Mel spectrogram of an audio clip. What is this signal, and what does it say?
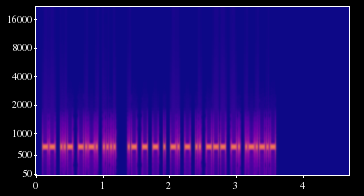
Morse code, heard as a keyed tone, about 44 wpm, 700 Hz. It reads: MUCH ATTENTION.
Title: Sentences from Top 1000 Words 45wpm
